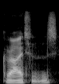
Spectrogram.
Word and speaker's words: Greitens: Disgraced, disgraced former Missouri governor and GOP Senate candidate Eric Greitens, is that his correct pronunciation? Yes. Yep.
